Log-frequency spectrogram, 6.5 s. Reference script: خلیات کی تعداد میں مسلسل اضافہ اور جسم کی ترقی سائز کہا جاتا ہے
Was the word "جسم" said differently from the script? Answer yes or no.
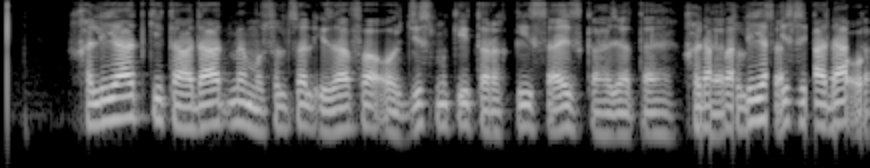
no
